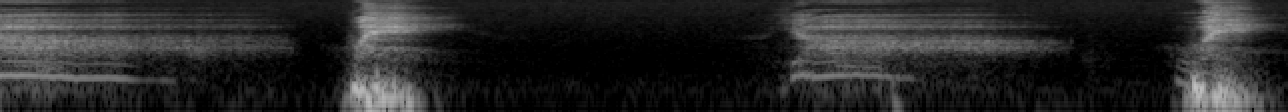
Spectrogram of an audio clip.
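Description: Two slow, deep breath cycles during a breath prayer, each a long voiced inhale followed by a short, forceful exhale, close and clear with silent pauses between.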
